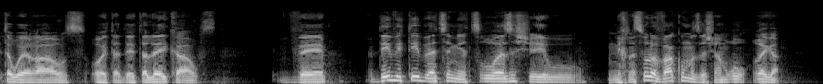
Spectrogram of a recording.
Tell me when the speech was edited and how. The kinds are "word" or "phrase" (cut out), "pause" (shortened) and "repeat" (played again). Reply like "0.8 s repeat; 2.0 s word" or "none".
none

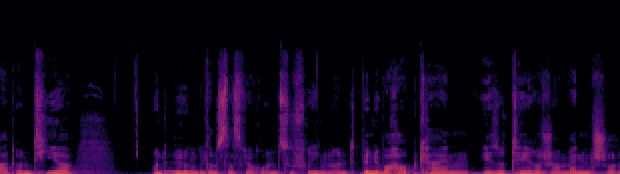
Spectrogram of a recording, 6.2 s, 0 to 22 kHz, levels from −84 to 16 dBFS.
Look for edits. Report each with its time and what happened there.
2.0 s word; 2.4 s word; 3.6 s word

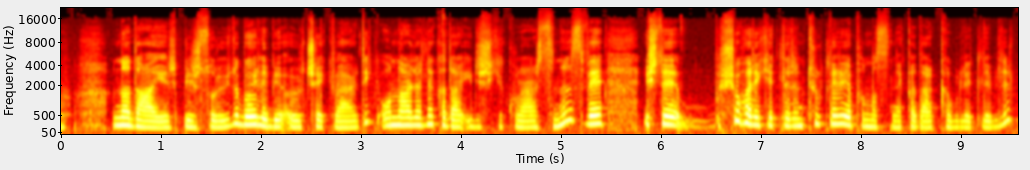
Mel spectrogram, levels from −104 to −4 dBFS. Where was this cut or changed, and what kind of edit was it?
none

